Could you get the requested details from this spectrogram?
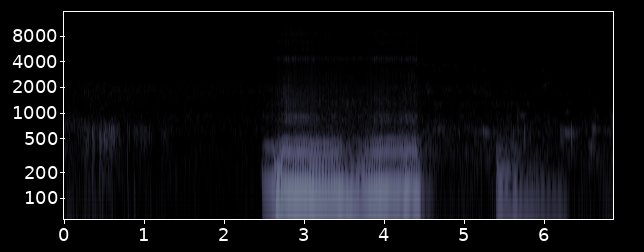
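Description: Two deep, rumbling snores on breathing in, the first long and loud, the second shorter, with quiet breathing between.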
